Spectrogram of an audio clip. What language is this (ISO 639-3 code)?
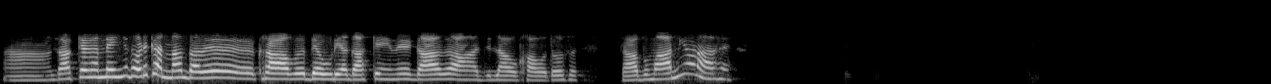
doi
